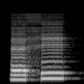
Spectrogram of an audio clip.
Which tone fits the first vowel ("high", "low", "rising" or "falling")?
low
